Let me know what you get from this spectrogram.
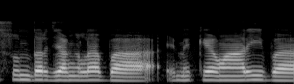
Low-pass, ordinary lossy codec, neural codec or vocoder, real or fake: none; none; none; real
